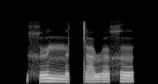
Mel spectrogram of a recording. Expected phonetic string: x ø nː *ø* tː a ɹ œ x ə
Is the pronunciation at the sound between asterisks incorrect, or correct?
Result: incorrect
